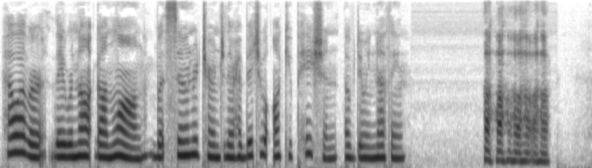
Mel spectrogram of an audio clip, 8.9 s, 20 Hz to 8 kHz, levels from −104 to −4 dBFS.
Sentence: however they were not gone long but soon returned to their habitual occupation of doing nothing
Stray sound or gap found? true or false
true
